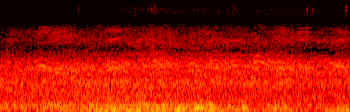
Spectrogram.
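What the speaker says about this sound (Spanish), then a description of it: "esos son cuervos" Somewhere overhead, a noisy flock of crows keeps cawing above a home, the calls soft and far off, blending into one continuous racket.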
